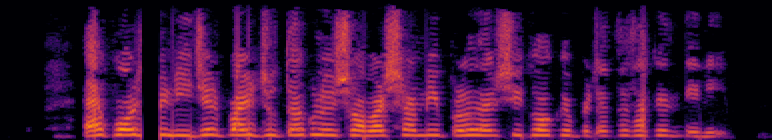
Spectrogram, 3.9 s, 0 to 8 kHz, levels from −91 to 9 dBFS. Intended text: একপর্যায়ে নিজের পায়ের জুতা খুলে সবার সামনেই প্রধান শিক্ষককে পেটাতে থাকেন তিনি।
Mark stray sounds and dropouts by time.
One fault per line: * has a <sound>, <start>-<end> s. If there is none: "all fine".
* has a dropout, 0.7-0.8 s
